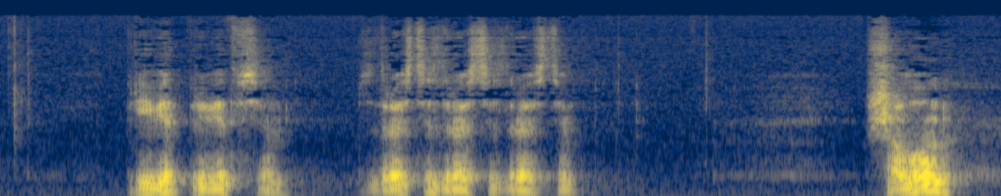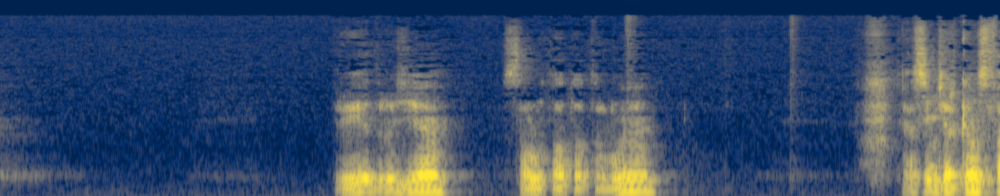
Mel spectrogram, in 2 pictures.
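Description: A middle-aged man speaks calmly in short phrases close to a microphone.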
